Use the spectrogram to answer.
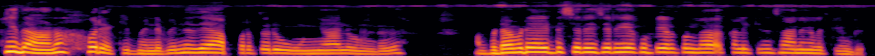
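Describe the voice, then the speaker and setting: A woman's voice: fairly high pitch, quick pace, mellow, no room sound. A young woman from Idukki with an Idukki Malayalam accent, chatting enthusiastically in a vlog from an outdoor nature park. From Idukki, Kerala. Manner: chatty, enthusiastic, talks to her child between remarks. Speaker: vlogger. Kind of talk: casual vlog talk.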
